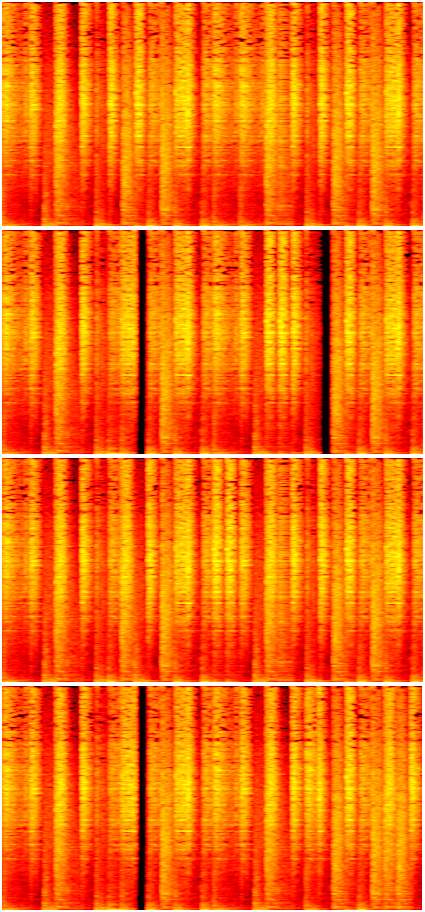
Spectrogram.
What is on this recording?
VST slicex : cut sample and reconstruct groove + vst db glitch
no effect.
drum, breakbeat, drums, groovy, loop, beat, beats, drumloop, old, break, drumloops, loops, school, breaks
